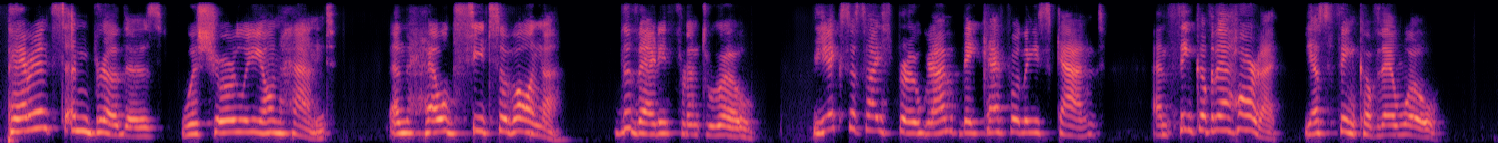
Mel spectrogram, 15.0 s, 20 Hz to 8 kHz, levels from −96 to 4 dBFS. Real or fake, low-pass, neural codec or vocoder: fake; 7.2 kHz; codec, 16 kHz, 2 kbps, X-Codec, HuBERT features, trained on general audio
